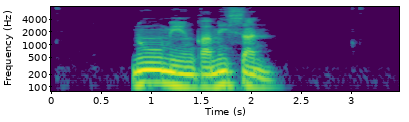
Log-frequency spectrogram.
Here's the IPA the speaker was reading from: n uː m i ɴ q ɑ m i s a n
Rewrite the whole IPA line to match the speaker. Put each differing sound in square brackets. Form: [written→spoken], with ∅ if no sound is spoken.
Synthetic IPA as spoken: n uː m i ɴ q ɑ m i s a n

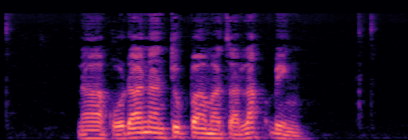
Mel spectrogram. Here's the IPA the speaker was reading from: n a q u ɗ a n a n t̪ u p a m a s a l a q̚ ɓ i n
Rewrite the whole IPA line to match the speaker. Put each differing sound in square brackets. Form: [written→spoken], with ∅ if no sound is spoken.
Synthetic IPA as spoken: n a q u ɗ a n a n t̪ u p a m a [s→t͡s] a l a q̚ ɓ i [n→ŋ]

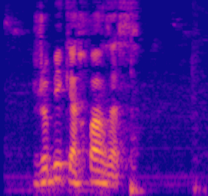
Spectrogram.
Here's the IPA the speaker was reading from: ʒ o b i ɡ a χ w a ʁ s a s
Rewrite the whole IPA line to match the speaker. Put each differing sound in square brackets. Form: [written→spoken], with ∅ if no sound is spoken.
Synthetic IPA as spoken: ʒ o b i [ɡ→k] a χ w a ʁ [s→z] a s

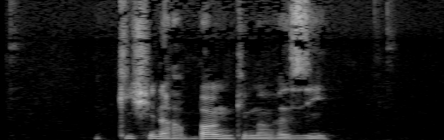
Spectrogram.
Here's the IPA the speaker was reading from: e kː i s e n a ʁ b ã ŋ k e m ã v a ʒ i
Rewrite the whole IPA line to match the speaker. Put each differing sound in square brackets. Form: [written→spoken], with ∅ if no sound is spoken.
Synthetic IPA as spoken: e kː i [s→ʃ] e n a ʁ b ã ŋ k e m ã v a [ʒ→z] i

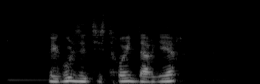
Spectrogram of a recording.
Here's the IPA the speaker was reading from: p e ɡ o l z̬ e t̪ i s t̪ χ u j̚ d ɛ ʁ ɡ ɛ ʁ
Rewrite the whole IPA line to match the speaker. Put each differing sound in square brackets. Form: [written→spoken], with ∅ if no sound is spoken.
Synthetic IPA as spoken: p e ɡ [o→u] l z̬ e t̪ i s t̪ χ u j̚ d [ɛ→a] ʁ ɡ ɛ ʁ

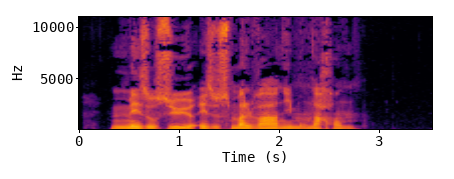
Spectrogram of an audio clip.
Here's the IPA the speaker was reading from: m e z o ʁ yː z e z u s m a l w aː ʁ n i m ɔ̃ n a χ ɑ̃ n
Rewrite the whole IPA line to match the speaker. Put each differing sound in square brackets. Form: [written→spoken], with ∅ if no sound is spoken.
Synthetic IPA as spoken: m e z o [ʁ→z] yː [z→ʁ] e z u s m a l [w→v] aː ʁ n i m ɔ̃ n a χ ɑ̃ n

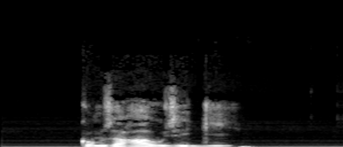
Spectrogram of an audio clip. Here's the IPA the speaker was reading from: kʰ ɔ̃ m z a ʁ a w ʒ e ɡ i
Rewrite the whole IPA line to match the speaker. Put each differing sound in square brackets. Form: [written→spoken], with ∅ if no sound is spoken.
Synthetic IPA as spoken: [kʰ→k] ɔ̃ m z a ʁ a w [ʒ→z] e ɡ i

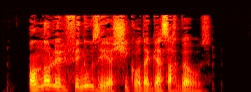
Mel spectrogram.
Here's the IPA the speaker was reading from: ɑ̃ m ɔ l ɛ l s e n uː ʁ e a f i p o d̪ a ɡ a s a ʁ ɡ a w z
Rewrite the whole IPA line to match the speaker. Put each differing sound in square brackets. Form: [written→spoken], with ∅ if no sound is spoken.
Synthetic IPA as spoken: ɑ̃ [m→n] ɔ l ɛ l [s→f] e n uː [ʁ→z] e a [f→ʃ] i [p→k] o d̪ a ɡ a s a ʁ ɡ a w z

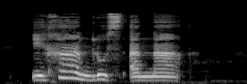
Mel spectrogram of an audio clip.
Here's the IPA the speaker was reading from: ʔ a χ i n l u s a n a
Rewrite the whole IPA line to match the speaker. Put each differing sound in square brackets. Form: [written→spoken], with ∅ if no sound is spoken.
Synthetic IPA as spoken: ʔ [a→i] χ [i→a] n l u s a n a

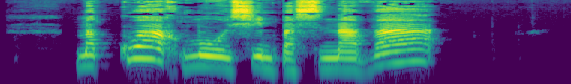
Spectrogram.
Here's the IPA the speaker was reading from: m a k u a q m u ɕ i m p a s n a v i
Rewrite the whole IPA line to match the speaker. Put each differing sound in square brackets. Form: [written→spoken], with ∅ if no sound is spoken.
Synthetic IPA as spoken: m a k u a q m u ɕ i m p a s n a v [i→a]

